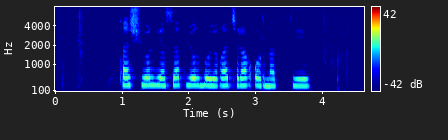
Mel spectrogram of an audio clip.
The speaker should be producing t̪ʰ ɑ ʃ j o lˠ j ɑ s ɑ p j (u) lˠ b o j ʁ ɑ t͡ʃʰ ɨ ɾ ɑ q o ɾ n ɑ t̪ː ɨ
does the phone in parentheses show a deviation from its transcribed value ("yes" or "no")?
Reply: yes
